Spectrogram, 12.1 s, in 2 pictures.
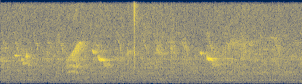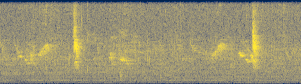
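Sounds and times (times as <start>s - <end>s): birds chirping: 0.0s - 12.0s
faint steady hum: 0.0s - 12.0s.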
